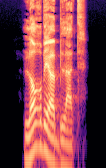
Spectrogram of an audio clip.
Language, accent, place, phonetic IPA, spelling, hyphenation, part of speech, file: German, Germany, Berlin, [ˈlɔʁbeːɐ̯ˌblat], Lorbeerblatt, Lor‧beer‧blatt, noun, De-Lorbeerblatt.ogg
- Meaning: bay leaf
